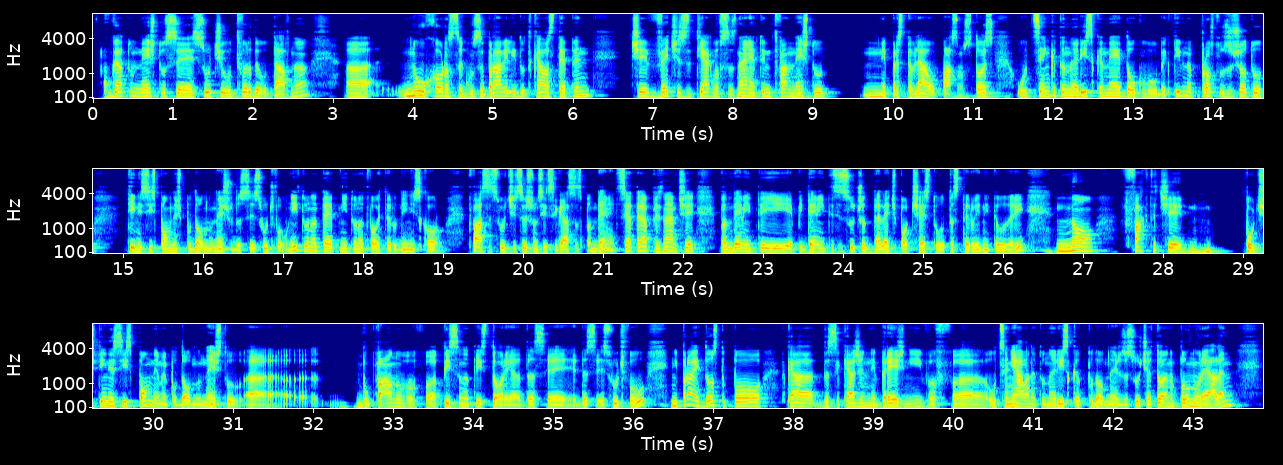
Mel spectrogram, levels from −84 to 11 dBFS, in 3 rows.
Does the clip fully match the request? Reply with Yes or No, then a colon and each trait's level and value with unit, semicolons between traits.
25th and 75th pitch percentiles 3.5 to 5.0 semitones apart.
Yes: average, 4.5 semitones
